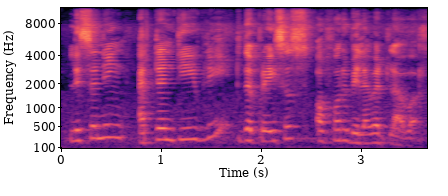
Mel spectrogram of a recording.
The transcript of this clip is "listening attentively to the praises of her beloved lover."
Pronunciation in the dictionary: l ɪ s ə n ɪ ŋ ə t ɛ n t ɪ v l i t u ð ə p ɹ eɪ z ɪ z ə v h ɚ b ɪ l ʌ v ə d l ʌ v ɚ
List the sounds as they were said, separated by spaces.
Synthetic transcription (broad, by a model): l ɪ s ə n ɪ ŋ ə t ɛ n t ɪ v l i t u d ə p ɹ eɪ s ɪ s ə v h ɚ b ɪ l ʌ v ə d l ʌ v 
